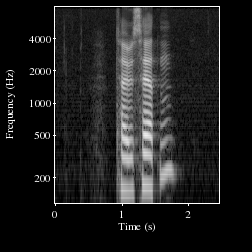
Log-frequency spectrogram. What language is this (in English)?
Norwegian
